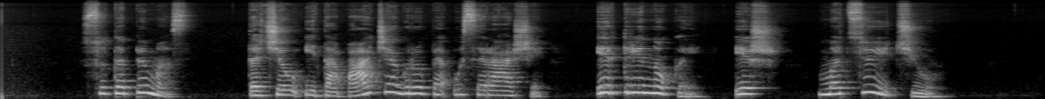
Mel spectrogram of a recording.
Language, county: Lithuanian, Marijampolė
